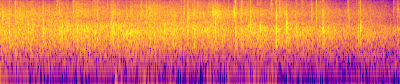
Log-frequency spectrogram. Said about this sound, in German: Ein Applaus ganz schnell hier, die beiden. Wunderbar. Willkommen.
